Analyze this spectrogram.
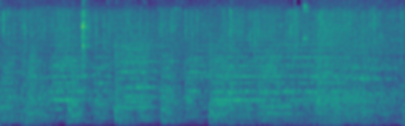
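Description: Horses' hooves clop in a carriage procession with the Sovereign's escort, a steady clatter of many hoofbeats under a broad, continuous wash of sound with occasional sharper strikes.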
